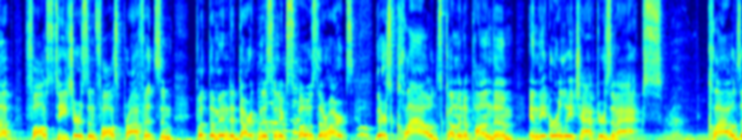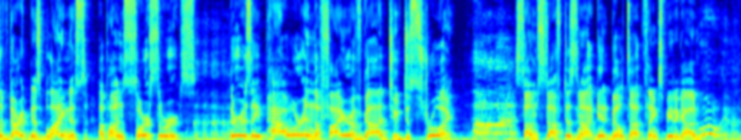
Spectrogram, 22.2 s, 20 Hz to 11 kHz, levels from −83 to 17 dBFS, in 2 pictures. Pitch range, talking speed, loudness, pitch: 190-245 Hz, 145 wpm, -16 LUFS, 215 Hz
